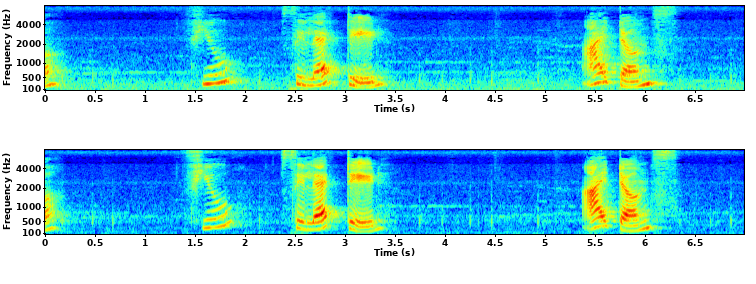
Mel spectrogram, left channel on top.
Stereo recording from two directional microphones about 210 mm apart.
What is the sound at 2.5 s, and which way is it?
Speech, 35° right (ahead or behind).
